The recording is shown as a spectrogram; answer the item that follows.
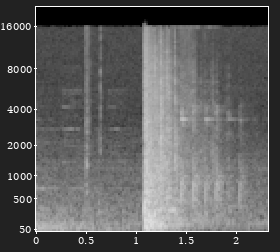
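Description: A sudden heavy crash-like impact hit about a second in, with a rattling, ringing tail that dies away over most of a second: a trailer sound-design hit marking a cut.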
